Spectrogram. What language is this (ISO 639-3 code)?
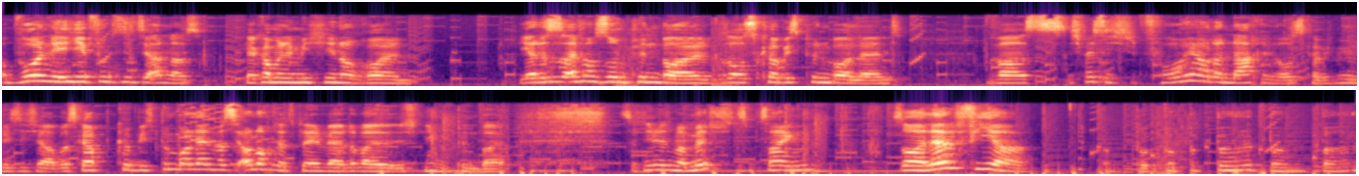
deu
